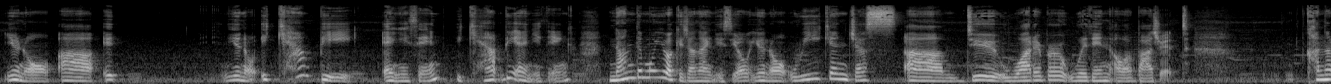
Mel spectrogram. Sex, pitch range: female, 160-210 Hz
